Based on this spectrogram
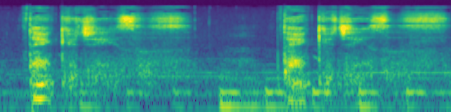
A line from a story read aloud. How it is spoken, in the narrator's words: whispering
